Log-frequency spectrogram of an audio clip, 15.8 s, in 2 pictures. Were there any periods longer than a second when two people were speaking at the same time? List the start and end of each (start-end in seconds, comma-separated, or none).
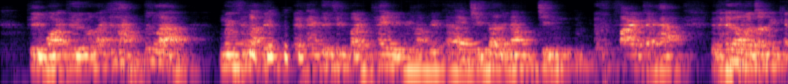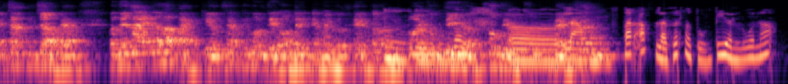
11.7-13.9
